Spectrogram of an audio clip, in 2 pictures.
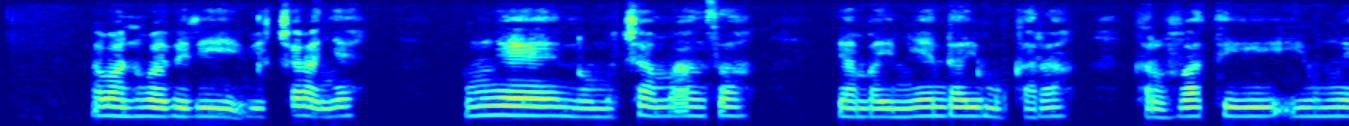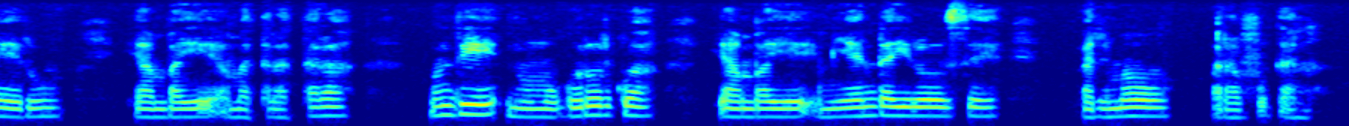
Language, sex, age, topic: Kinyarwanda, female, 36-49, government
